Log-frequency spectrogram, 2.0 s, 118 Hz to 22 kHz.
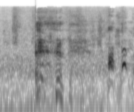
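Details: Brutus, a 14-week-old Pekingese puppy, chasing off a harmless garter snake in Akron, Ohio: a few short, sharp, high yips and barks, quick single bursts spaced unevenly, with another dog nearby and a person talking faintly.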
